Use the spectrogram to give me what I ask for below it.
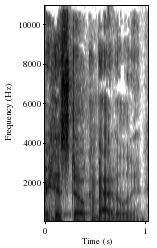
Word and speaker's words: histocompatibility: They stand for major histone compatibility. – Histone? – Yeah. – Okay. – Or major histocompatibility.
